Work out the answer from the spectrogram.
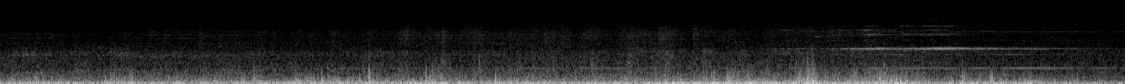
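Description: Freight cars of a CSX train rolling past, a steady low rumble with frequent wheel clicks over the rail joints. A high steel-wheel squeal rises over it about eight seconds in and lasts a couple of seconds.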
